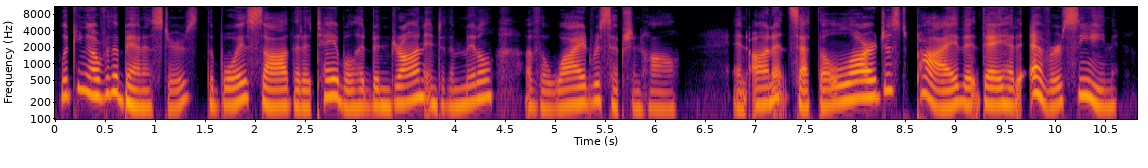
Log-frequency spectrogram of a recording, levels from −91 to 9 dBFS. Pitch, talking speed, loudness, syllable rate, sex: 195 Hz, 185 wpm, -19 LUFS, 4.6 syllables/s, female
